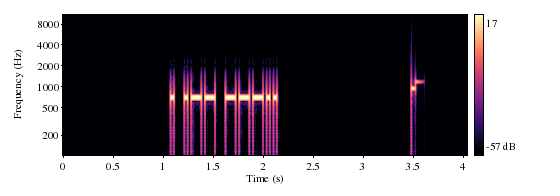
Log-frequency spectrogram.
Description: Morse code, heard as a keyed tone, about 36 wpm, 700 Hz. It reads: EW8
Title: Callsign Prefixes for Top 50 DXCC - 35wpm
